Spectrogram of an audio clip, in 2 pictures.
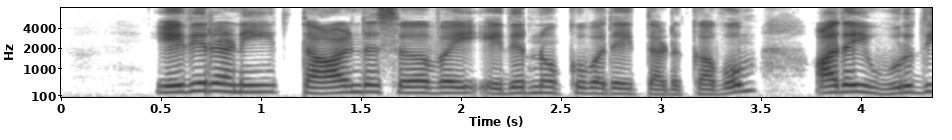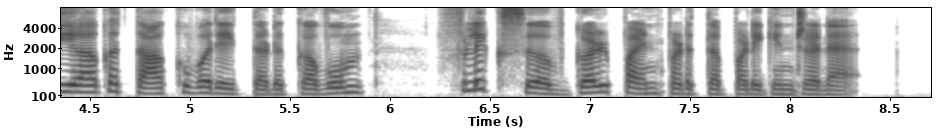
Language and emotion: Tamil, neutral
